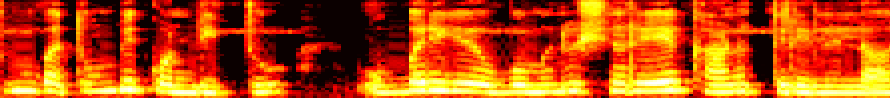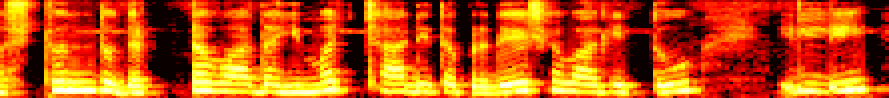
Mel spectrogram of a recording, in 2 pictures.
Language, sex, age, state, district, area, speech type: Kannada, female, 45-60, Karnataka, Shimoga, rural, spontaneous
